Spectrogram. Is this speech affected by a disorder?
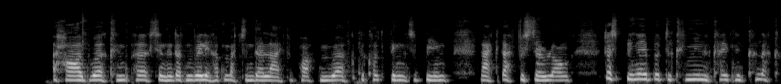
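Yes: deafness; relies on lip reading.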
